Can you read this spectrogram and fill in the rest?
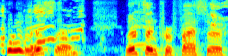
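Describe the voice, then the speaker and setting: An American man from Cleveland chatting casually as a livestream guest, excitable, often repeating himself and interjecting. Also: high voice, takes it slowly, a crowd in the background. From Cleveland, United States. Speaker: YouTube channel host, interview guest.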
